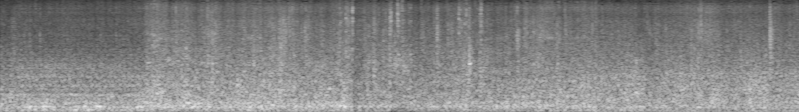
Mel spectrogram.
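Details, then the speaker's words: Abandoned combine revived, header (head) clutch engaged after lubing: loud, even rushing clatter with no knocks, squeals or binding; head runs freely, unlike the seized corn head. "Seems like our head's pretty free. Kind of snapped open and everything worked."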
